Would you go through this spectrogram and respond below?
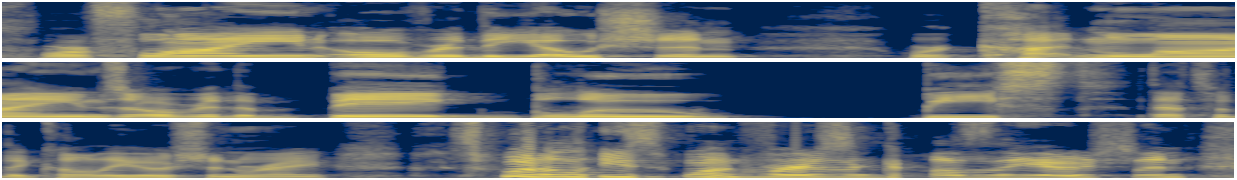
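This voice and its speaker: A man hosting a solo podcast, telling stories in a casual, jokey, animated way. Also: sits high, clear, resonant tone. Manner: animated, jokey, laughs at own asides. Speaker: podcast host. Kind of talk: casual comedic storytelling, solo podcast narration.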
